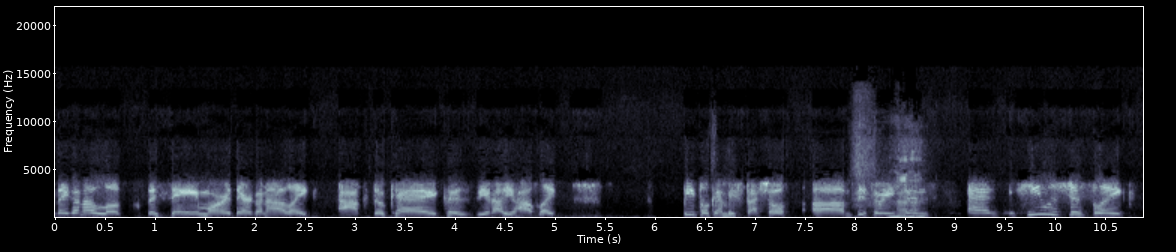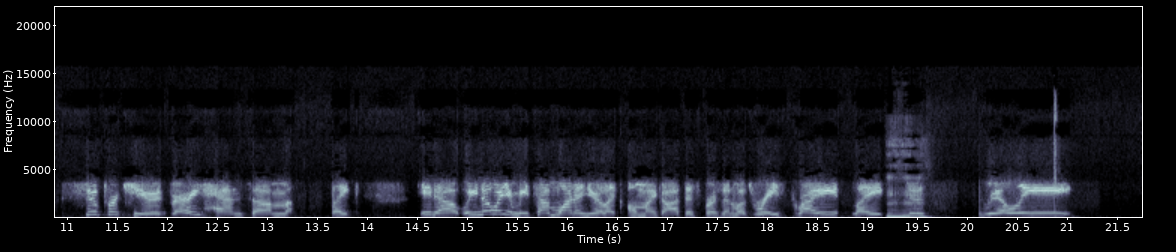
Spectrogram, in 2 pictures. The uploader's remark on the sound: We get that other person on the phone to see why they're "ghosting". There is a woman on the phone.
